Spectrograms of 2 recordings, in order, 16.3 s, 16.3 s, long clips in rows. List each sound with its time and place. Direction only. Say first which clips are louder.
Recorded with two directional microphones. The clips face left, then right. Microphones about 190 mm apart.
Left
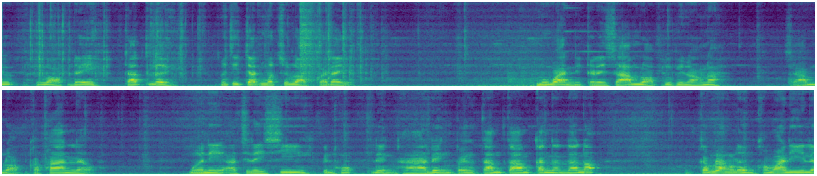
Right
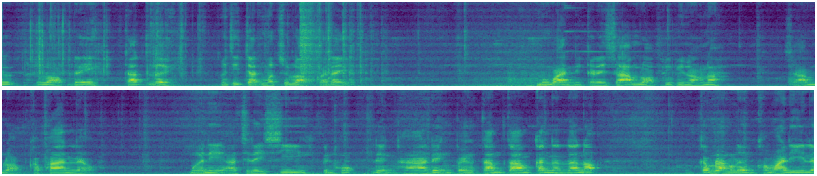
0.7 s speech: left 5 dB; 25° left (ahead or behind)
5.4 s speech: left 5 dB; 30° left (ahead or behind)
10.0 s speech: left 7 dB; 30° left (ahead or behind)
15.1 s speech: left 4 dB; 20° left (ahead or behind)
